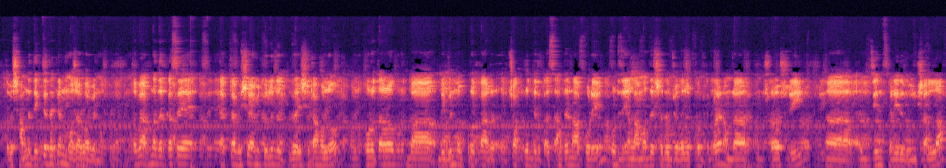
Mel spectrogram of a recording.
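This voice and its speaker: Speaking quickly in a level, medium-pitched voice, a male exorcist faith healer loudly interrogates and preaches during a ritual. He is confrontational and insistent, asking the same questions over and over. The audio's high frequencies are cut off.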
